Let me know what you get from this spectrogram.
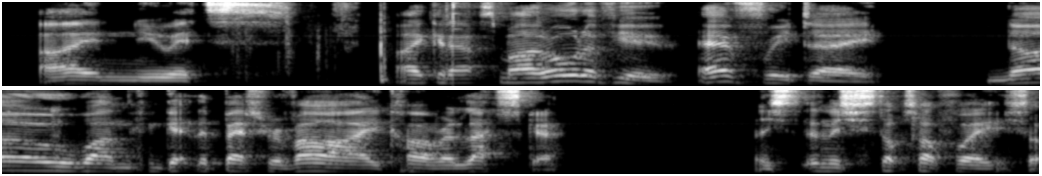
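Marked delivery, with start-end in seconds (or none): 0.2-8.0 smug, self-satisfied, gloating, crowing tone. Narrating a game, voicing a fellow player who just won: smug gloating as Cara Lasker. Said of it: "She's very smug right now".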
